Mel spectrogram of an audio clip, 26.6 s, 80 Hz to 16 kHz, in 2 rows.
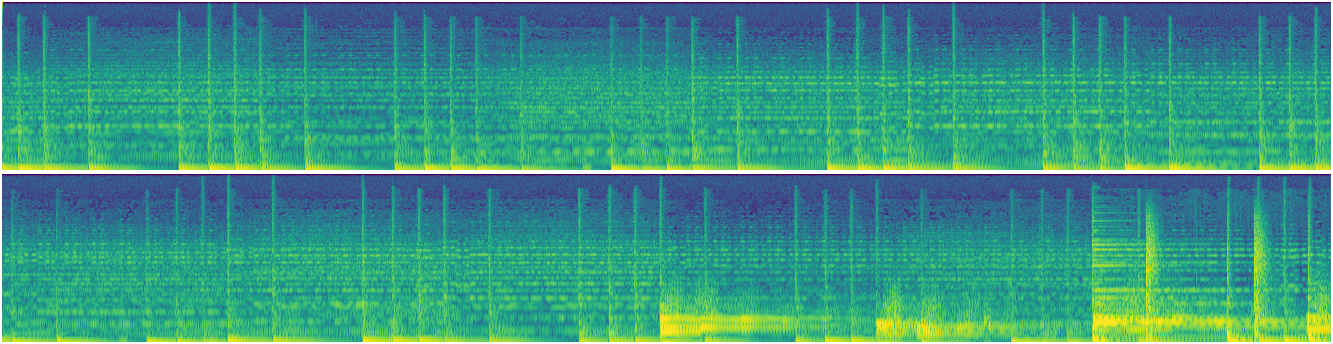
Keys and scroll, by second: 3.7 ctrl+v, 4.5 ctrl+a, 6.6-7.5 typing, 25.7 ctrl+s, 26.0 ctrl+s.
